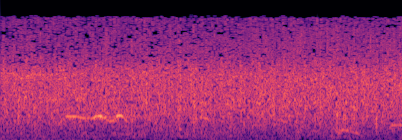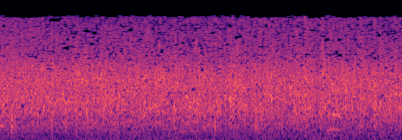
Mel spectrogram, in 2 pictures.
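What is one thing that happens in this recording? A large audience applauds loudly and steadily.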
